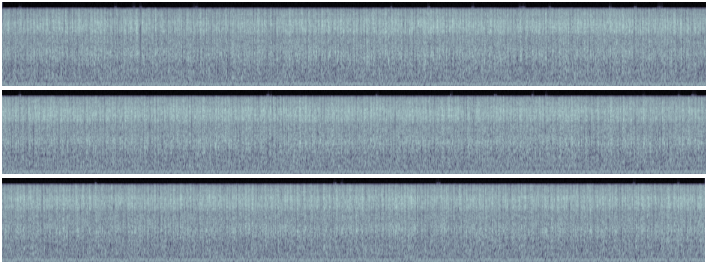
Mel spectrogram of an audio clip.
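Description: Open-cockpit biplane in level flight, heard from inside the cockpit: the propeller engine drones steadily under constant wind noise, with no change in pitch.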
